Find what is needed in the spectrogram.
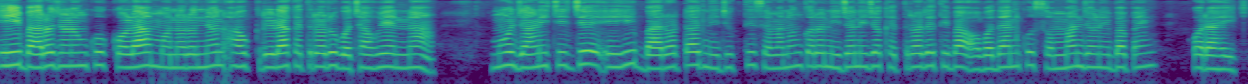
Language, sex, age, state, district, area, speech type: Odia, female, 18-30, Odisha, Subarnapur, urban, read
